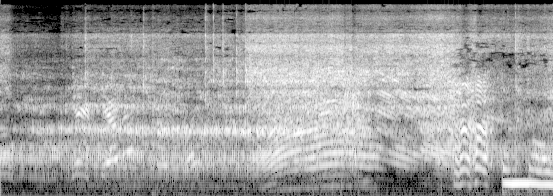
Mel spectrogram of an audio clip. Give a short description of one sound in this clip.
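A chainsaw buzzes, cutting through a log.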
